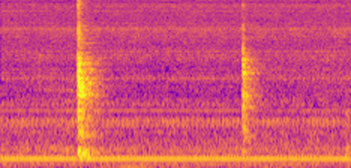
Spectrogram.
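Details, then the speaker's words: Homemade clock with brass escapement wheel, aluminium pallet and pendulum rod, simply stood on a table: crisp, evenly spaced tick-tock about once a second in a quiet room. Normal even clock tick. "And you can hear by the ticking it's quite even, although I've just again stood it on the top of this table."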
